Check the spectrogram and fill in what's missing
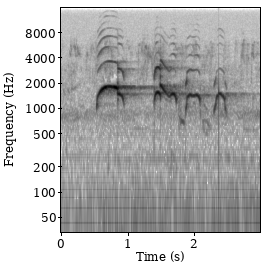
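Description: A fish eagle gives a loud, ringing call: one long clear note, then three shorter falling yelps in quick succession over about two seconds.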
